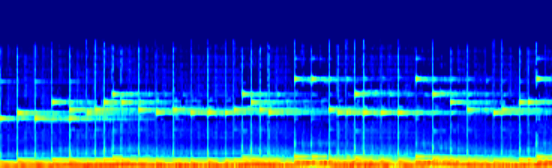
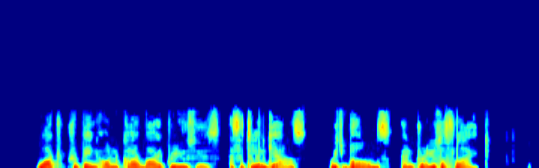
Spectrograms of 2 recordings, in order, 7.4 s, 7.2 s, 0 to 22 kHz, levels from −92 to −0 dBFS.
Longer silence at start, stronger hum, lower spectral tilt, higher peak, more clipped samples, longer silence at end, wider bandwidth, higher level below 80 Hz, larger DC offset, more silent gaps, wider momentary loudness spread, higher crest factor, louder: second, 0 s vs 0.5 s; neither; second, -2 dB/octave vs -7.5 dB/octave; second, -6 dBFS vs -2 dBFS; neither; second, 0 s vs 0.85 s; first, 12.5 kHz vs 7.8 kHz; second, -60 dBFS vs -50 dBFS; neither; second, none vs 2.94-3.04 s, 4.08-4.39 s, 5.22-5.33 s; second, 3 LU vs 11 LU; second, 12 dB vs 18 dB; about the same, -19 LUFS vs -19 LUFS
